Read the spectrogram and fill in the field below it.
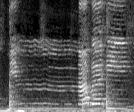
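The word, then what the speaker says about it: مِن نَّبَإِ: Itu sering terkecoh jadi panjang padahal dia pendek ya. Jadi min naba.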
